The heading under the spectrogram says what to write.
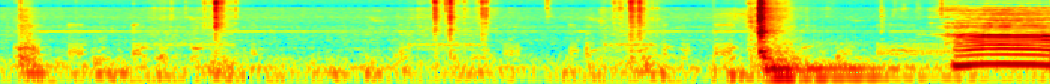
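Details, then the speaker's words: Toyota jacked up, engine off, steering wheel turned: irregular dull clunks and smaller knocks a second or so apart, caused by a seized, rusted strut top mount rather than the steering shaft. "I could even hear like smaller little clunks and noises and then you'd hear like a big boom or whatever anyway um so that's what this noise is so it's not just like steering shaft"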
